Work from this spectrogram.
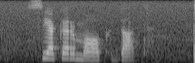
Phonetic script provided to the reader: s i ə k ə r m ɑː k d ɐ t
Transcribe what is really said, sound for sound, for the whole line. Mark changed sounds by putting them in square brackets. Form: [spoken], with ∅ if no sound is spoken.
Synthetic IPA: s i ə k ə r m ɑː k d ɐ t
